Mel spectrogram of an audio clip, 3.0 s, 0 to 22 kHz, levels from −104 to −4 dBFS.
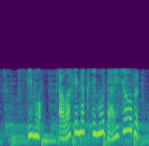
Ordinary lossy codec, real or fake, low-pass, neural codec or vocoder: none; fake; 3.6 kHz; vocoder, 22.05 kHz, 80 mel bands, Vocos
